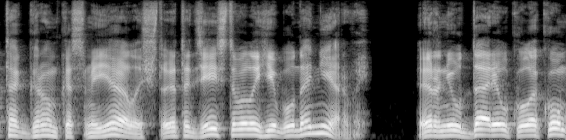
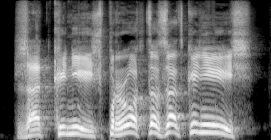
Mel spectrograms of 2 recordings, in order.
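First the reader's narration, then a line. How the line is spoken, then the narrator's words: Shouting. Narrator (Russian): кричал он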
